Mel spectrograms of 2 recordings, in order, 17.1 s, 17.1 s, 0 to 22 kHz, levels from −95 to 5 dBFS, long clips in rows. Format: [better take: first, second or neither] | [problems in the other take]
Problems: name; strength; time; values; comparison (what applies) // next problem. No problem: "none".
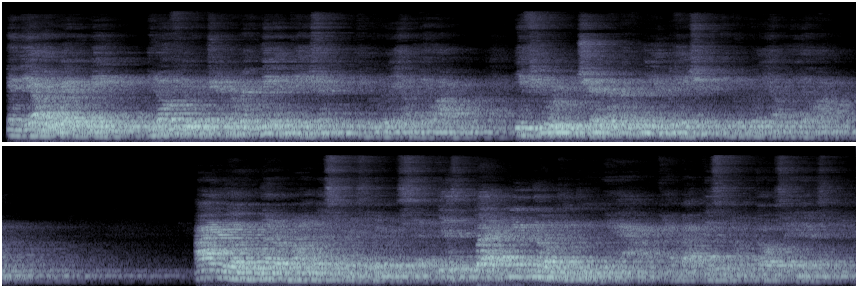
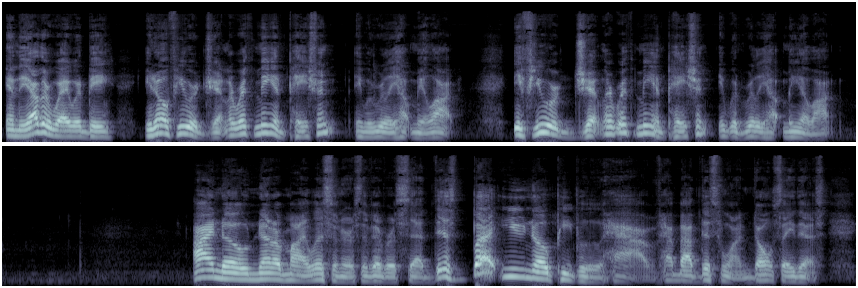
second | off-mic speech; far // room echo; strong; dies away in 2.9 s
